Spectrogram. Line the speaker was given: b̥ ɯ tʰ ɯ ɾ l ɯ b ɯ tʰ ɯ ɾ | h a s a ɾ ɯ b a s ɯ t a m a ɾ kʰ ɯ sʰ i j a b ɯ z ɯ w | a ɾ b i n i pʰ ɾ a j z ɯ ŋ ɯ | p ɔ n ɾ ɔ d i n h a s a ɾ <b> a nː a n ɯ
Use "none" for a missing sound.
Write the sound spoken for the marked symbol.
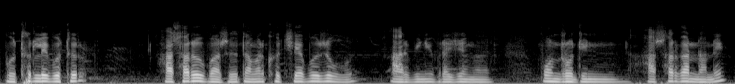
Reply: ɡ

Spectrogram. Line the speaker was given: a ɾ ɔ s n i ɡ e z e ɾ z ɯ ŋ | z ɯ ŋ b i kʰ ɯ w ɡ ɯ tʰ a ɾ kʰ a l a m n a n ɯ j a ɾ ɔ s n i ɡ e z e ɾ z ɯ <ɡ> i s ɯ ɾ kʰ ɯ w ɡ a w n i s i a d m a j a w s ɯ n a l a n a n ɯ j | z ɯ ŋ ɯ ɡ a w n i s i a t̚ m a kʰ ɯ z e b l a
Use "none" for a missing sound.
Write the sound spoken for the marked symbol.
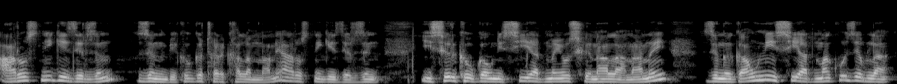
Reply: ŋ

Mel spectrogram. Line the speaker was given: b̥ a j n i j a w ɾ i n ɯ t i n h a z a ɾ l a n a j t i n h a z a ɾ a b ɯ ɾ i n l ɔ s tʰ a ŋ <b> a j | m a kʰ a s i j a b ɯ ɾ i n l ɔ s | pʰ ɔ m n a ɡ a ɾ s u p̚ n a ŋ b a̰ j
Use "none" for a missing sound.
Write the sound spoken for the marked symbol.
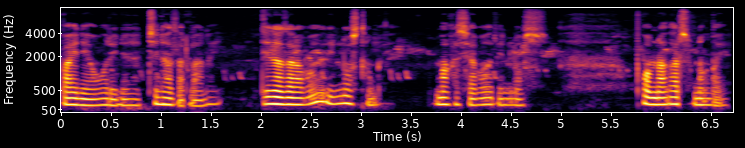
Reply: b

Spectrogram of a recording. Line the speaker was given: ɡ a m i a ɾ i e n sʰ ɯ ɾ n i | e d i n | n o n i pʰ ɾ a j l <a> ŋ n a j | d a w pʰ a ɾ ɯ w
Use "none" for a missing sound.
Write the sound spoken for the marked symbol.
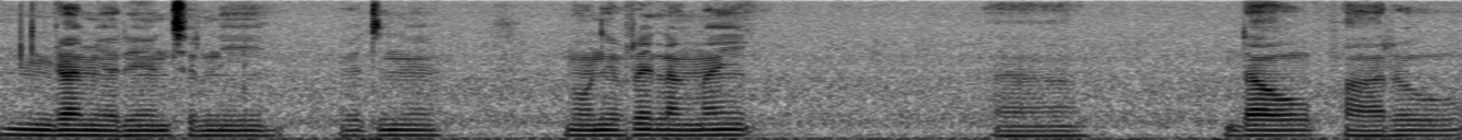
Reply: a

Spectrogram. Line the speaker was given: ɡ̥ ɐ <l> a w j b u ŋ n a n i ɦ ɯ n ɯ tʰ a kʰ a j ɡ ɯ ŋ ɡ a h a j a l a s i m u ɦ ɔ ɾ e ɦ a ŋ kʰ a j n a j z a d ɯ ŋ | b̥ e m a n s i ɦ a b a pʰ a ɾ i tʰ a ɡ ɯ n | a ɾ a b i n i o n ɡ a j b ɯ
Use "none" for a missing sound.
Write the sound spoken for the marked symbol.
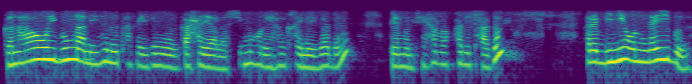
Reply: l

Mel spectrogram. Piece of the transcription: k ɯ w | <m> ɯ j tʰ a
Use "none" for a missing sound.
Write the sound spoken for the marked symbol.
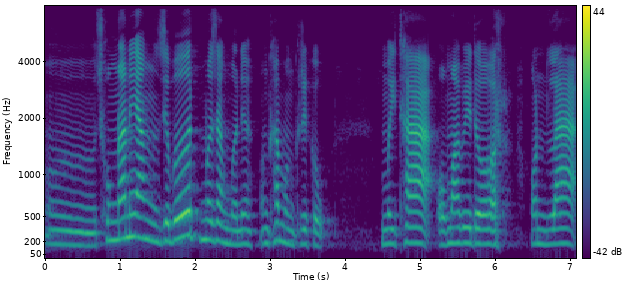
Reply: m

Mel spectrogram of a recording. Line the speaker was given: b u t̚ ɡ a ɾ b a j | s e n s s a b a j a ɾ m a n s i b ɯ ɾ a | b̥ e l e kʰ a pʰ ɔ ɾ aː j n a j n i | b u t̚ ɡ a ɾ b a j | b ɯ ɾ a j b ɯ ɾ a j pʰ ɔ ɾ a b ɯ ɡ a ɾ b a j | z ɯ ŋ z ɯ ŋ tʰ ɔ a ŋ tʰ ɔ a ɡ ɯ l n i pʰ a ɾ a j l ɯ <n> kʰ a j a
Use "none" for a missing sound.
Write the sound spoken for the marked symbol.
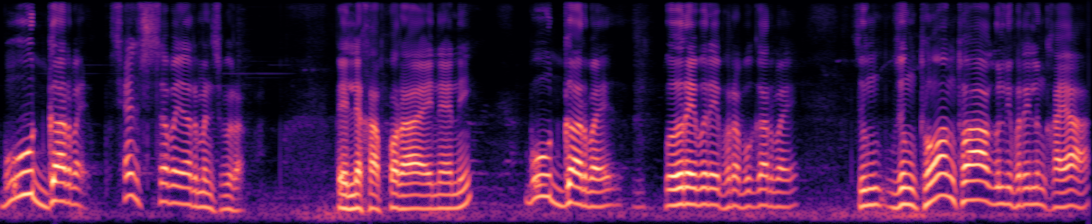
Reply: ŋ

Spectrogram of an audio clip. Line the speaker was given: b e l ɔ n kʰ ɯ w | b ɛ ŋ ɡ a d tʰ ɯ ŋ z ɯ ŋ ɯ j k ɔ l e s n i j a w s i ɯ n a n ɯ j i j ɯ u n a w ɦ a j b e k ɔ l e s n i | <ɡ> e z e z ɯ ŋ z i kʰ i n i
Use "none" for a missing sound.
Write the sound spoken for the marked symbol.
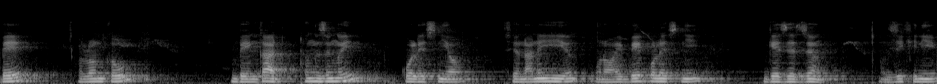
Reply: ɡ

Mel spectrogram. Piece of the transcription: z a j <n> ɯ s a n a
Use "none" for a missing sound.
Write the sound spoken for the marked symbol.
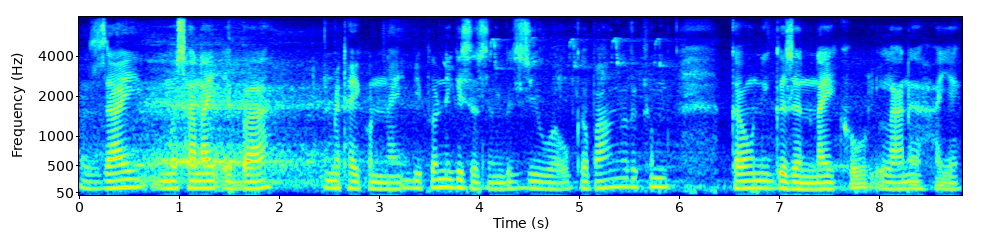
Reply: m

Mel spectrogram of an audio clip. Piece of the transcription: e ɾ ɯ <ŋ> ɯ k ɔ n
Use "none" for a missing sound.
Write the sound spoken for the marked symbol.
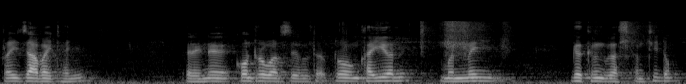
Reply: n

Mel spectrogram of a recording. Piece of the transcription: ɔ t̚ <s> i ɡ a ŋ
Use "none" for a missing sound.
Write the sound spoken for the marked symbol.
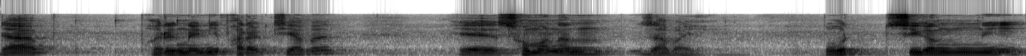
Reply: s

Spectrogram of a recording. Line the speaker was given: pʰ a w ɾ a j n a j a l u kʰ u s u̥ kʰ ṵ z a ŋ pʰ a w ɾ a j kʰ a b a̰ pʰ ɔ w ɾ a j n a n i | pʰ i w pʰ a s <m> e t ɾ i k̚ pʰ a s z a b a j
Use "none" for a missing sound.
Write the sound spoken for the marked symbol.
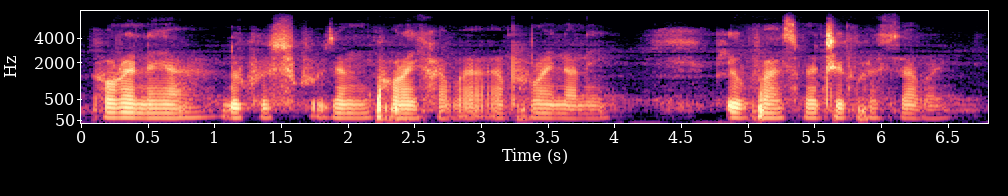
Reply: m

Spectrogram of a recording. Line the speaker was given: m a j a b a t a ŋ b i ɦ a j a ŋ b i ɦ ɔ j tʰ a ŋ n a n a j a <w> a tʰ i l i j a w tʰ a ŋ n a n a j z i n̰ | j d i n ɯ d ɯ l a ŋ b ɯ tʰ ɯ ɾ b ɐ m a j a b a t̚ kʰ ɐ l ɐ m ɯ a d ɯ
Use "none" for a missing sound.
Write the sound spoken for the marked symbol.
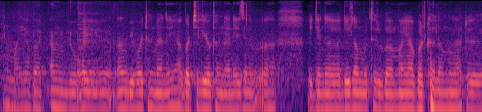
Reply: b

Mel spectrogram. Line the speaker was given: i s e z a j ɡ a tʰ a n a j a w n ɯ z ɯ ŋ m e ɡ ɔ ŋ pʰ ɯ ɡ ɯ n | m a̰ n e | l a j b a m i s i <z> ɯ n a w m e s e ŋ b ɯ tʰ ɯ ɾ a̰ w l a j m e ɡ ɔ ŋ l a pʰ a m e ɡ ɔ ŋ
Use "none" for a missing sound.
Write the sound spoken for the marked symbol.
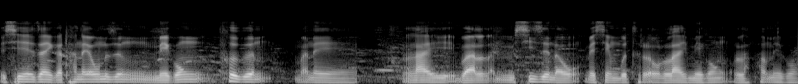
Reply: z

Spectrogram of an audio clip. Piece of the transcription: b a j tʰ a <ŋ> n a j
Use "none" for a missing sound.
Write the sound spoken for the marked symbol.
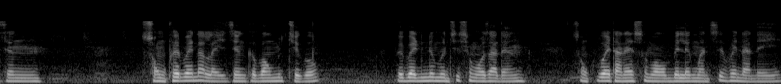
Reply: none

